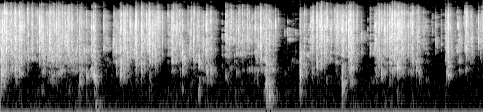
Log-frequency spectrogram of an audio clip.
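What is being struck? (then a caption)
Plastic bubble wrap sheet. A clear plastic bubble wrap sheet on a table is pinched and pressed with the fingertips of both hands. It gives dense, bright crinkling and popping in bursts, with brief quiet gaps between them. Each crackle is sharp and dies away almost at once, with almost no low end.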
